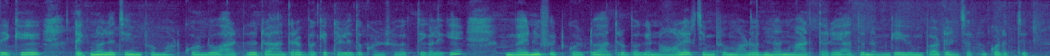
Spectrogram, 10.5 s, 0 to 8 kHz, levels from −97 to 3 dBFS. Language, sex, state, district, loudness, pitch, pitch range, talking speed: Kannada, female, Karnataka, Raichur, -36 LUFS, 230 Hz, 220-245 Hz, 120 wpm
